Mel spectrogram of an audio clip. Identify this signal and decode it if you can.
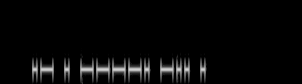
Morse code, heard as a keyed tone, about 29 wpm, 700 Hz. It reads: AE9DE
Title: USA Call Signs - 5 Characters - Repeated 2x - 30wpm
